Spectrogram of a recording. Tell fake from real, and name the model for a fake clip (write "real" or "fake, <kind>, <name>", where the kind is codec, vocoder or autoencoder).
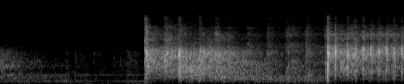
fake, codec, HILCodec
